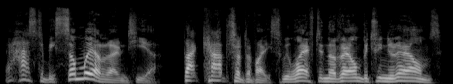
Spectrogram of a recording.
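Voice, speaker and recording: A man's voice: a little high, big pitch swings, fairly quick, a bit bright, no room sound, studio quality. An older man with a Scottish accent playing a wry, eloquent old companion in a video game. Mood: wry, conversational. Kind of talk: video game character dialogue.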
